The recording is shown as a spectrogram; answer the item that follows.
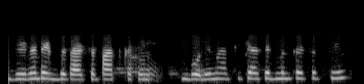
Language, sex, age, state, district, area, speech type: Urdu, female, 18-30, Delhi, East Delhi, urban, conversation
